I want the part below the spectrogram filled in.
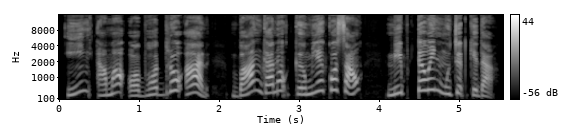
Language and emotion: Santali, angry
